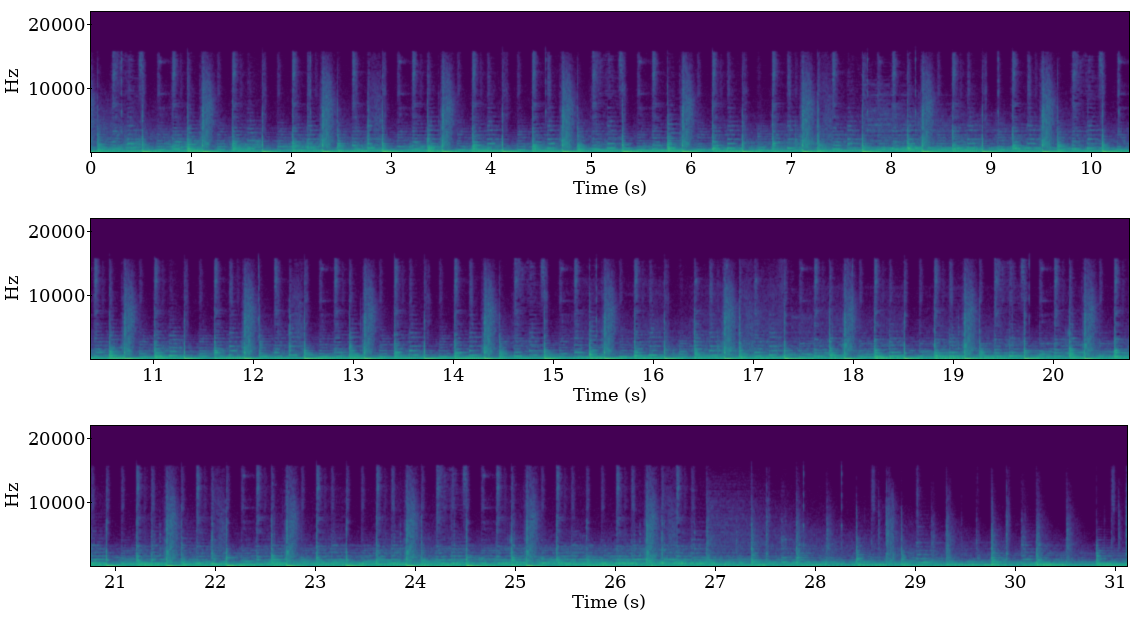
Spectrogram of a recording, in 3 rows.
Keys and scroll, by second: 19.2 ctrl+shift+t, 27.0 Left.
